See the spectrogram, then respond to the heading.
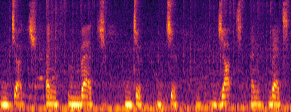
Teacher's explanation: It begins with a complete blocking of airflow at the alveolar ridge, followed by a release through narrow constructions, but with vocal cord vibration. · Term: voiced alveolar affricate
